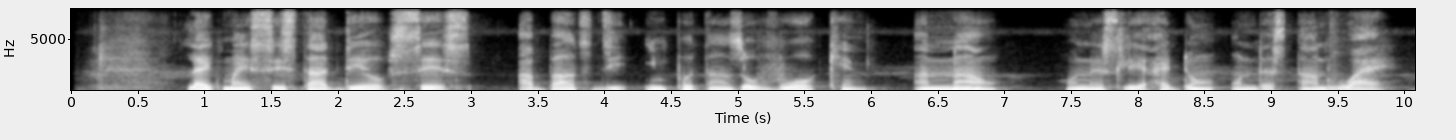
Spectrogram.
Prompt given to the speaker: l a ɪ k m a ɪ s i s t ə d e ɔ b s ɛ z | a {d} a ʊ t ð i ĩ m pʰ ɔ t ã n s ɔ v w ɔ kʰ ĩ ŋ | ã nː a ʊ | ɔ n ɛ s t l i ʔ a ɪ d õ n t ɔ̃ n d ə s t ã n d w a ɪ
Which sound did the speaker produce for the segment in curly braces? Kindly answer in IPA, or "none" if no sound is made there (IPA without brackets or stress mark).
b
